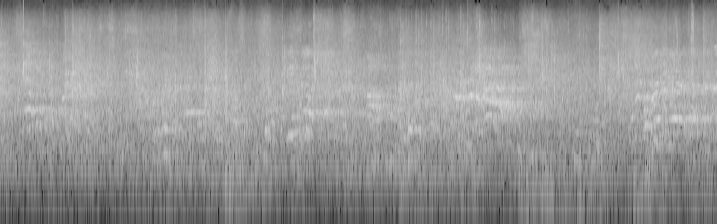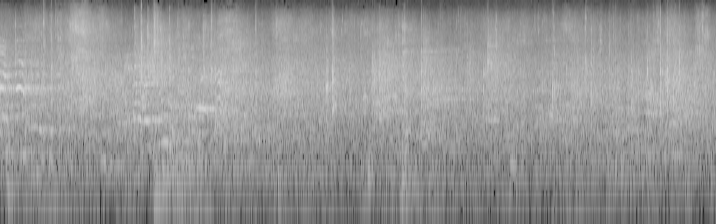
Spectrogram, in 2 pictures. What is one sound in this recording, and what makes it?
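Young players shout to each other across an echoing rink.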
